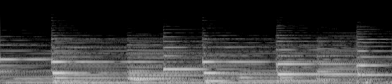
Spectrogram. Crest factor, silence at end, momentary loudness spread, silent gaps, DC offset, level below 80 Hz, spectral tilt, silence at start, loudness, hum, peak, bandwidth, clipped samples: 16 dB; 0 s; 6 LU; none; under 0.1%; -30 dBFS; -8.5 dB/octave; 0 s; -19 LUFS; none; -2 dBFS; 7.6 kHz; under 0.1%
